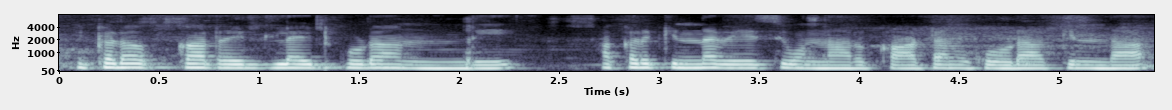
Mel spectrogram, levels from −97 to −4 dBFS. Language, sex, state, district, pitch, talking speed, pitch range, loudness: Telugu, female, Andhra Pradesh, Annamaya, 185 Hz, 140 wpm, 170-200 Hz, -16 LUFS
